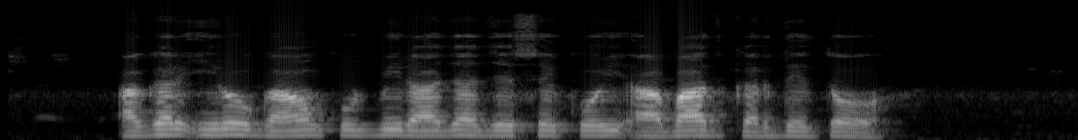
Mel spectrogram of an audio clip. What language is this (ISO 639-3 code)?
ggg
